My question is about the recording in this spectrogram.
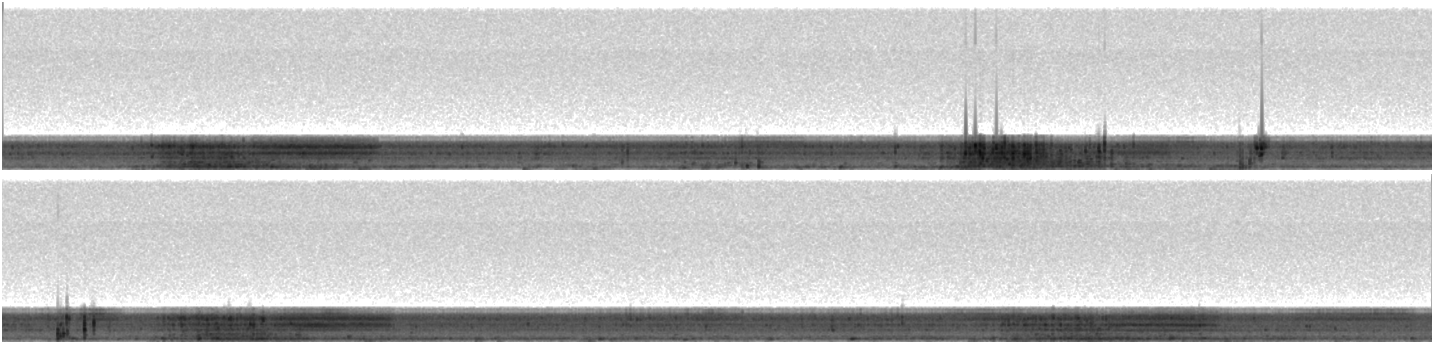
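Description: Scuba regulator exhaust bubbles heard underwater: a burst of bubbling about every seven or eight seconds, four times, the loudest about ten seconds in, with a few sharp clicks in between.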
